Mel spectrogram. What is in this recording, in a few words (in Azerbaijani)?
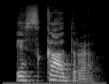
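"eskadra", Azerbaijani; Orfoqrafiya Lüğəti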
